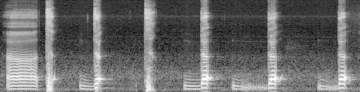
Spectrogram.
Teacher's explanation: so tip of द tongue is touching back of द teeth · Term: डेंटल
